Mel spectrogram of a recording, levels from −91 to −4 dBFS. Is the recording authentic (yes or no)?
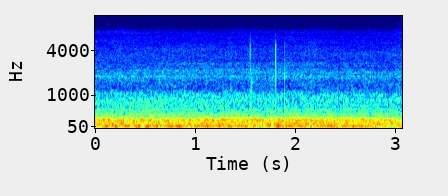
no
